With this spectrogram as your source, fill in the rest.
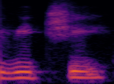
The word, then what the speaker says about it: vici: Julius Caesar famously said, Wady, Waney, weedy, wiki, or veni, vidi, vici. Sometimes if people use ecclesiastical pronunciation.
